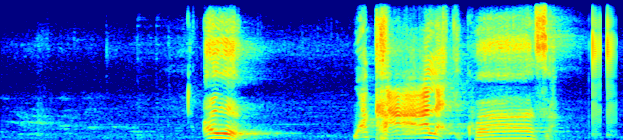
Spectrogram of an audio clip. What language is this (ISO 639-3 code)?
xho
